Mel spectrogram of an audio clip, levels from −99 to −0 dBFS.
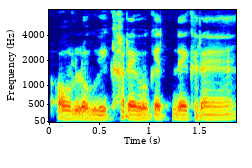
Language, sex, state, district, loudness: Hindi, male, Bihar, Muzaffarpur, -20 LUFS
